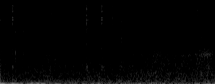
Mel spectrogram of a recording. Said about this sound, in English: By pressing end button on your keyboard, you'll move right to the end.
